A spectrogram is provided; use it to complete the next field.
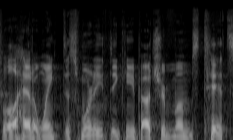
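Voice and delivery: ordinary talk

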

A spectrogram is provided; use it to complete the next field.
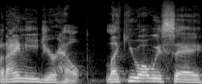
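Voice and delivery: ordinary talk

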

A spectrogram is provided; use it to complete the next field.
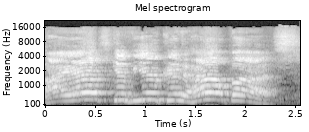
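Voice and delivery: yelling. Repeating a question to an old janitor who keeps saying what, yelling. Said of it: "you don't have to yell".

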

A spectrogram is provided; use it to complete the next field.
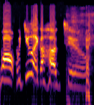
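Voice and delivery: high, really sarcastic tone.

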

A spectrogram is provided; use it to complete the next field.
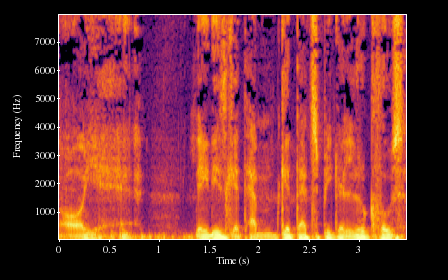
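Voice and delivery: put-on bass voice. A podcast co-host opens the episode, working the bass in his voice. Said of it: "I'm working the bass in my voice".

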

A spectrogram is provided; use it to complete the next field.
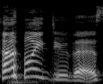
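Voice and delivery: helpless, flustered outburst. Retelling own reaction when flustered: imitating being flustered. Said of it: "if I'm flustered".

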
